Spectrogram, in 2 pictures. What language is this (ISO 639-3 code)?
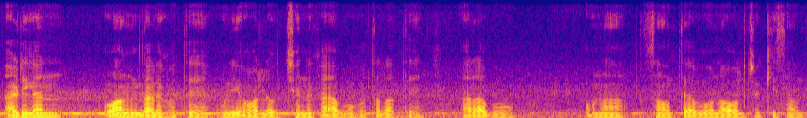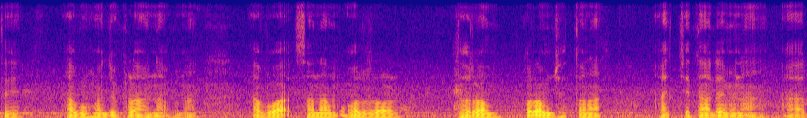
sat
